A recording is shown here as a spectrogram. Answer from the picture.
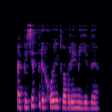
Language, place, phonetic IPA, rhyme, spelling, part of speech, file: Russian, Saint Petersburg, [ɐpʲɪˈtʲit prʲɪˈxodʲɪt vɐ‿ˈvrʲemʲə (j)ɪˈdɨ], -ɨ, аппетит приходит во время еды, phrase, LL-Q7737 (rus)-аппетит приходит во время еды.wav
- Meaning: appetite comes with eating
